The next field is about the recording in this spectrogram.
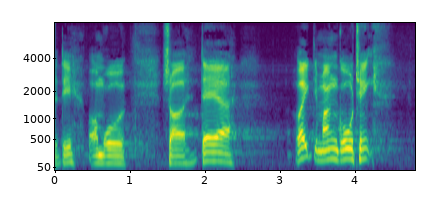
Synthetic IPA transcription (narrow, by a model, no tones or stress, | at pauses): d̥eɒ̽mʁɔ̽ːð̞̩ˠəsɒ̽d̥ææɐ | ʁɛɡ̥̚d̥imɑ̈ŋəɡ̥o̝̰ːt͡sʰeŋ̰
